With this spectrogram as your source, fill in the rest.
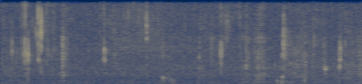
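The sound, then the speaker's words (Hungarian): Chewing of a spicy chicken wing with bone, with soft wet mouth noises and occasional sharper crunchy bites spread irregularly across a few seconds, no talking, fairly quiet. “Arról nem volt szó, hogy ez csontos. Hát szárnya akkor ezek szerint.”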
